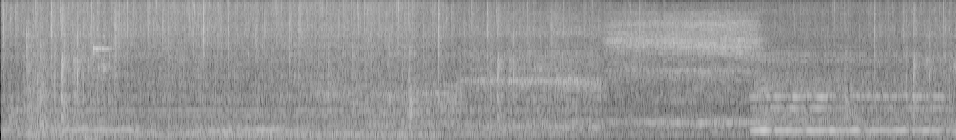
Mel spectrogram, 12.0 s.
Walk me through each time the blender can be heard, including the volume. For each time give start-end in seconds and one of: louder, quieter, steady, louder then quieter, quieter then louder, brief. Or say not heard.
0.0-11.9 louder.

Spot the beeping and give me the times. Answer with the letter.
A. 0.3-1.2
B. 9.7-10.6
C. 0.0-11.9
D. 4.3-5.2
A.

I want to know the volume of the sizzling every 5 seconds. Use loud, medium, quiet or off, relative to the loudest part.
loud, medium, medium.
